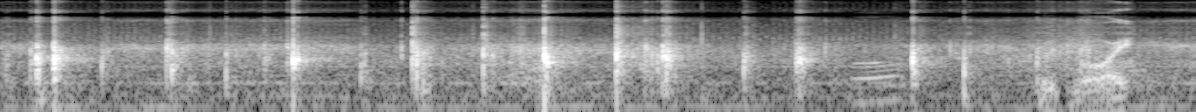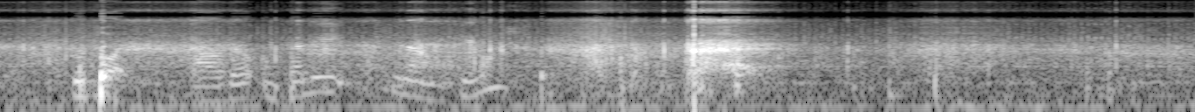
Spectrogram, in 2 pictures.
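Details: People talking outdoors with sharp clicks and knocks, possibly hoofbeats or tack, and a faint low hum; no animal vocalisation stands out.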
